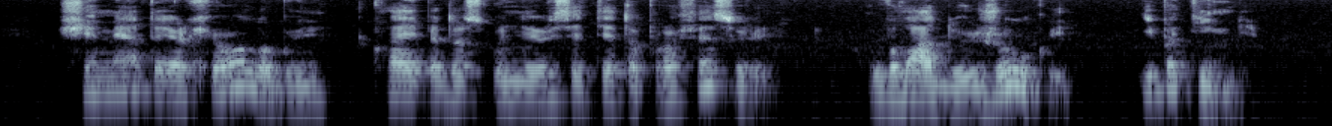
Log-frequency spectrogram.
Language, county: Lithuanian, Vilnius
